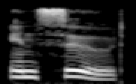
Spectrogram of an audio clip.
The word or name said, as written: ensued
